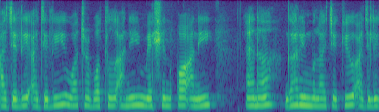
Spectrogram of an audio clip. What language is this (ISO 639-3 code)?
nsm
